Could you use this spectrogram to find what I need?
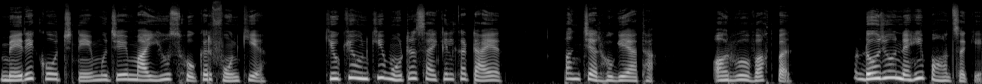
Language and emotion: Urdu, sad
